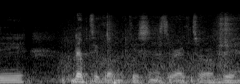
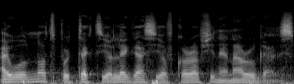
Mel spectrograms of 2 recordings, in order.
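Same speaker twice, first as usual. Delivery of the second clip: ordinary delivery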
